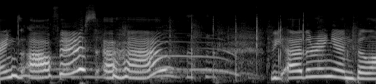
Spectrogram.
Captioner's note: cheering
